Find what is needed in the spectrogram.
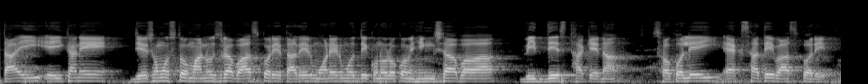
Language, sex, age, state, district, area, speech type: Bengali, male, 30-45, West Bengal, Paschim Medinipur, rural, spontaneous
